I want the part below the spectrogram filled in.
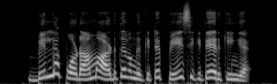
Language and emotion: Tamil, angry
